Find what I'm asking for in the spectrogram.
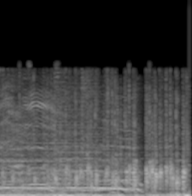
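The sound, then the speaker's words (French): A crowd at an athletics challenge contest cheers and applauds loudly, with whoops and shouting voices over steady clapping, briefly dipping before surging again near the end. “Et ça s'applaudit.”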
